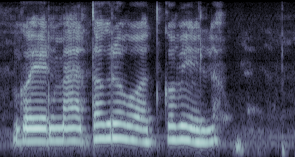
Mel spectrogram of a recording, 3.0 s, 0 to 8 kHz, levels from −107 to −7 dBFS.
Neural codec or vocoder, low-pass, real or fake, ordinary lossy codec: codec, 16 kHz, 16 kbps, FunCodec, trained on Chinese and English, 50 frames a second; none; fake; none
